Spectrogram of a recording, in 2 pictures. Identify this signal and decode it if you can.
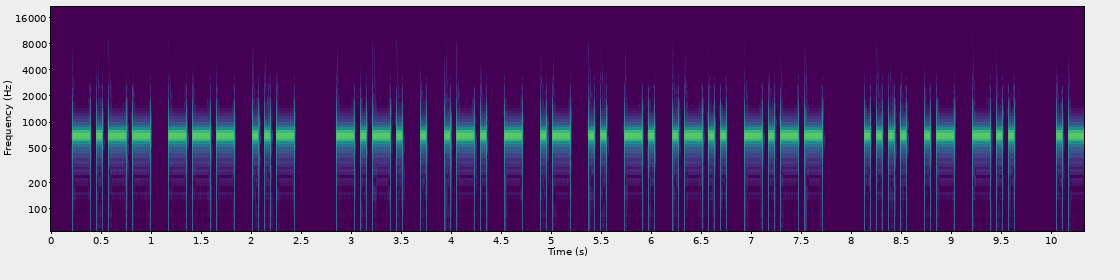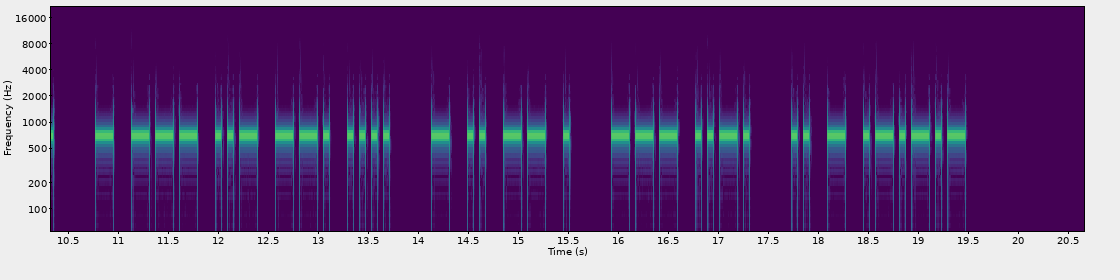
Morse code, heard as a keyed tone, about 20 wpm, 700 Hz. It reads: YOU CERTAINLY HAD A TOUGH TIME OF IT.
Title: Sentences from Top 1200 Words 20wpm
